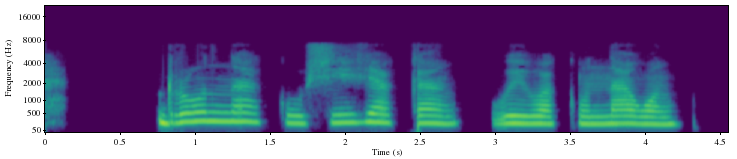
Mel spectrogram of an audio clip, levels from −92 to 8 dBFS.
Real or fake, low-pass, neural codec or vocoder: real; 7.2 kHz; none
